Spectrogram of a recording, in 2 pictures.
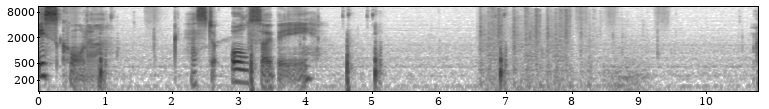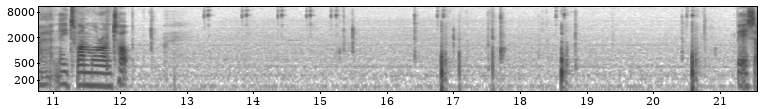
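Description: Stone blocks are set down with short dull knocks.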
